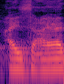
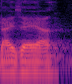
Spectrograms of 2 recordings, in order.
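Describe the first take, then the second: First: It is said with an English pronunciation. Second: It is said with an American pronunciation. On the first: "that's how the English would pronounce it" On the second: "I pronounce it Isaiah. ... American pronunciation"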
